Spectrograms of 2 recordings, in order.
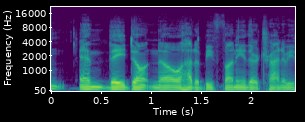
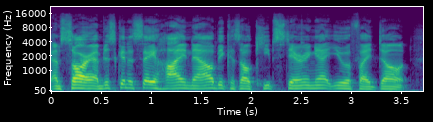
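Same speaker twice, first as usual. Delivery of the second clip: higher-pitched awkward apology; pitched-up nervous fan voice; starstruck stranger; 7 semitones higher than usual. Retold or imitated. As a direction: imitate an awkward admirer introducing himself. Quoting starstruck man across restaurant.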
